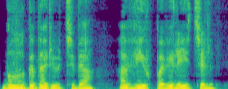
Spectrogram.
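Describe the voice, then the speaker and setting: A woman voicing an ardent, eager adult prince, speaking slowly and emphatically, a little louder than her narration. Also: fairly low pitch, fairly even intonation, dry recording, studio quality, lightly acted. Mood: elated.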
